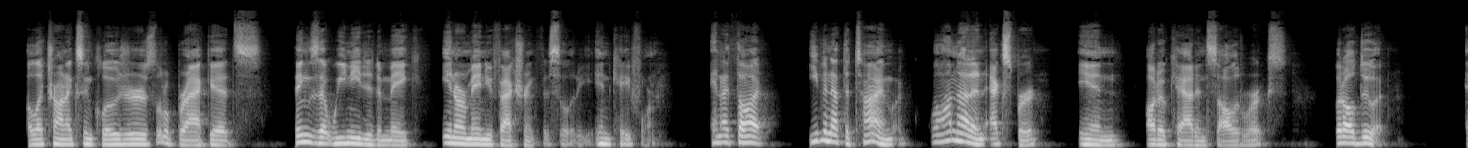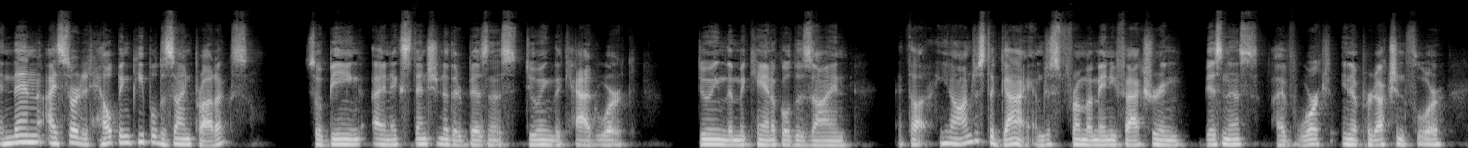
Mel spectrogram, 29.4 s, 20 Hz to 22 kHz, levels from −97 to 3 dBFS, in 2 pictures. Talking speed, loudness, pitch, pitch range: 165 wpm, -20 LUFS, 130 Hz, 120-145 Hz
